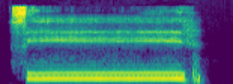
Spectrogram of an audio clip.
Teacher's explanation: فیہ پہ میں سٹاپ کر رہی ہوں، اس وجہ سے میں کیا کر رہی ہوں کہ یائے مدہ کے اوپر مد عارض لگا رہی ہوں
